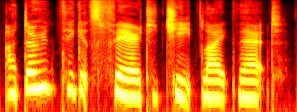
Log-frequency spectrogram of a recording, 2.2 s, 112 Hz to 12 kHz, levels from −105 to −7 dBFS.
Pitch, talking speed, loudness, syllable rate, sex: 240 Hz, 240 wpm, -17 LUFS, 4.3 syllables/s, female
